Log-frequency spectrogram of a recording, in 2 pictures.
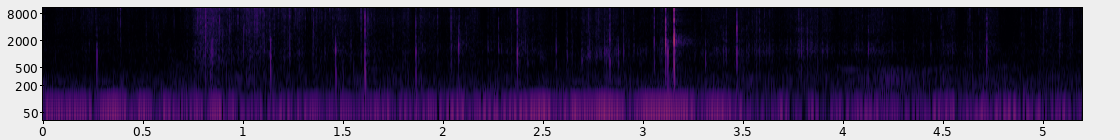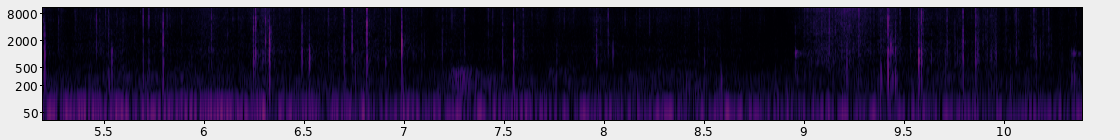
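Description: A small, hollow blue printed cardboard box is held in the hand and scratched with a fingertip and nail. The result is a dense run of quiet, dry, papery scratches and crinkly ticks, mostly bright and high, with a low steady hum underneath. Two brief louder swells of rasping come near the start and the end.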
